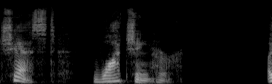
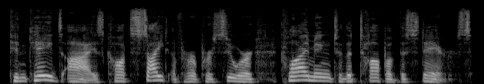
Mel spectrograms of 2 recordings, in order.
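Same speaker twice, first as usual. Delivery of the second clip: ordinary talk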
